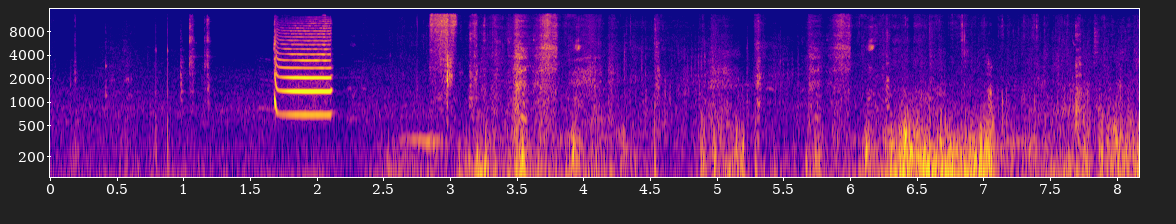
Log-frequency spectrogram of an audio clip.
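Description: A short, steady air-horn blast about two seconds in, sounding the start of the timed flight. It is followed by a rough rumbling and clattering noise that grows louder toward the end.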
